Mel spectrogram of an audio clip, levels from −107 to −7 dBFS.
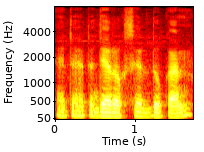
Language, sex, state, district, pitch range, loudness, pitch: Bengali, male, Tripura, Dhalai, 90-105 Hz, -19 LUFS, 105 Hz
